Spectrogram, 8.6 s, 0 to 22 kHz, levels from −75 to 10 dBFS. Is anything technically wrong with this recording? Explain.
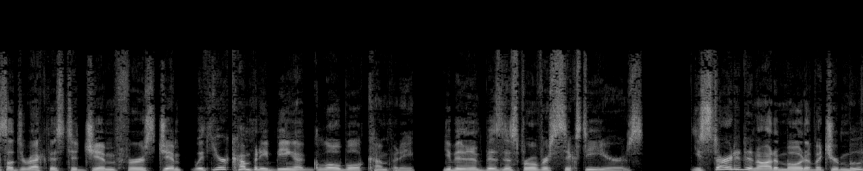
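Yes, there are two repeated buffer faults in this speech. At 0.31 s, just before "this to", a 5 ms block plays one extra time, and at 6.23 s a 5 ms block plays twice more. Each time, fresh audio missed its deadline, so the device replayed the block it already held, leaving hard joins and a small gap in the real audio. Because the block is so short, the repeats come across as a brief click or buzz rather than an audible stutter.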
